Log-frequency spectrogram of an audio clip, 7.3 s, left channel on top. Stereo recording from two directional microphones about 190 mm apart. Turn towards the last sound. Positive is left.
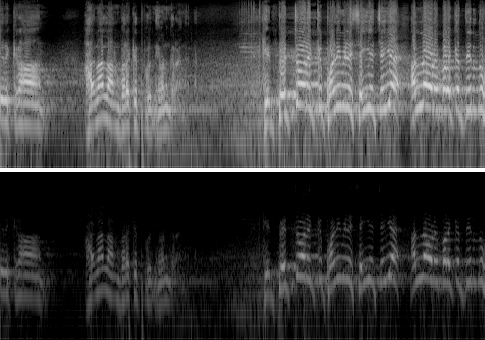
turn(degrees=10)  # may be behind; listen again after turning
